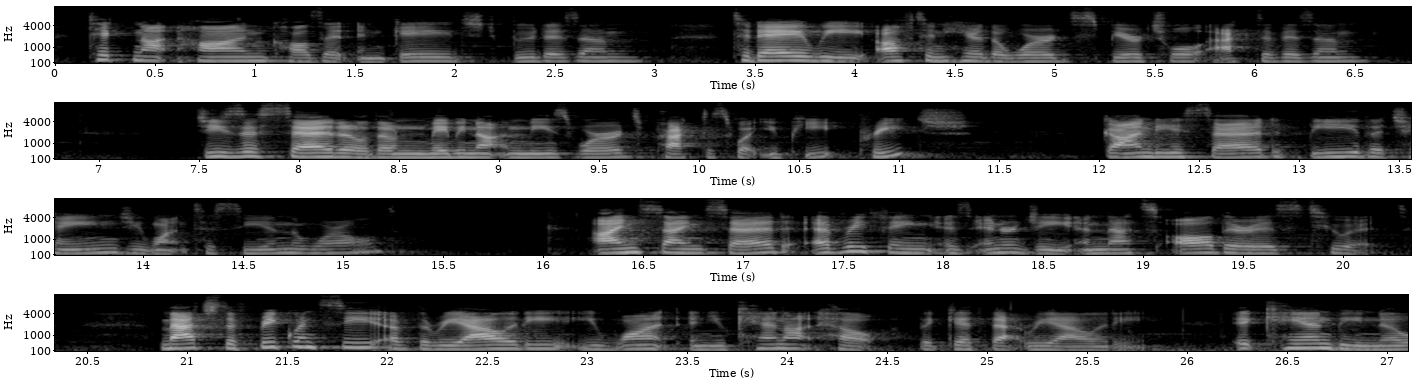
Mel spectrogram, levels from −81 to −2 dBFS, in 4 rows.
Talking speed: 155 wpm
